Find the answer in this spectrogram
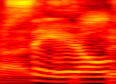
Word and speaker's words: Versailles: sale North they call it's spelled Versailles but it's north for sales sales yes I just that's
